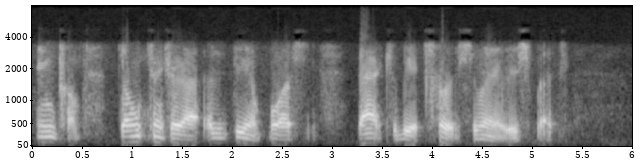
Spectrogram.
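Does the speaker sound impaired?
Yes: voice box damage from tracheostomy; lasting physical voice challenge from damaged voice box.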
